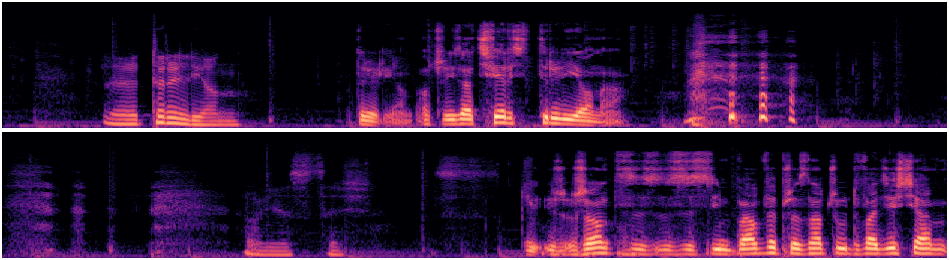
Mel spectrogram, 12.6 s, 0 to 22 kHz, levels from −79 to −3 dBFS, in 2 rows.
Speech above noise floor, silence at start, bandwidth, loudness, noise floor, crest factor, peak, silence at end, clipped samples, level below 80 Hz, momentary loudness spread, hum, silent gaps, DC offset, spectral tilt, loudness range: 38 dB; 0.65 s; 12 kHz; -17 LUFS; -55 dBFS; 18 dB; -2 dBFS; 0 s; under 0.1%; -52 dBFS; 20 LU; none; none; under 0.1%; -6 dB/octave; 20 LU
